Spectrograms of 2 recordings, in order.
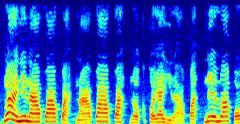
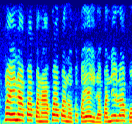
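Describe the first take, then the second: First: The sentence is spoken at a slow careful pace. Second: The sentence is spoken at a quick natural pace. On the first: "I'll be slow this time around for your sake" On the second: "let me say it the way we say it"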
